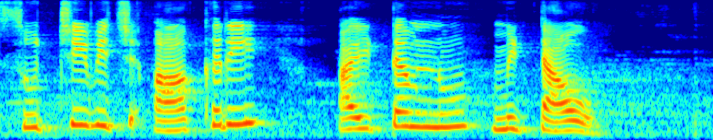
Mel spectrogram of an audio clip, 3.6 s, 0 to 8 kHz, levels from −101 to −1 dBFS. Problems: background sounds at intervals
